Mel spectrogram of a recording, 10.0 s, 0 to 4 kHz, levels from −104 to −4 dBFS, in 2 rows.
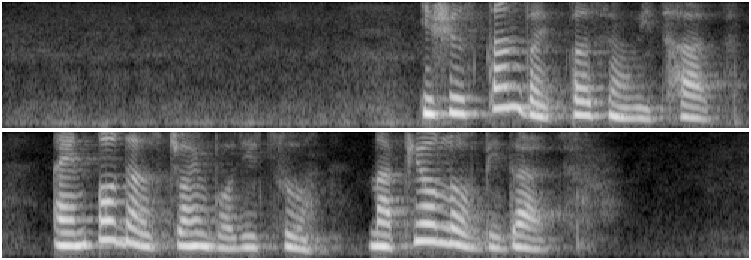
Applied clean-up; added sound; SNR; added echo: none; none; none; none.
